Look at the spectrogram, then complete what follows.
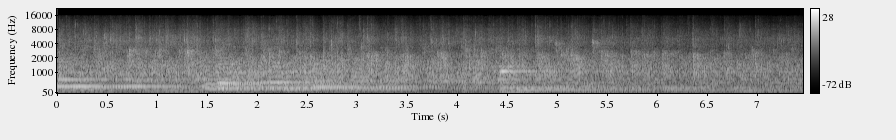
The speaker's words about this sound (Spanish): Puede darle una ofrenda de palmas al Señor.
